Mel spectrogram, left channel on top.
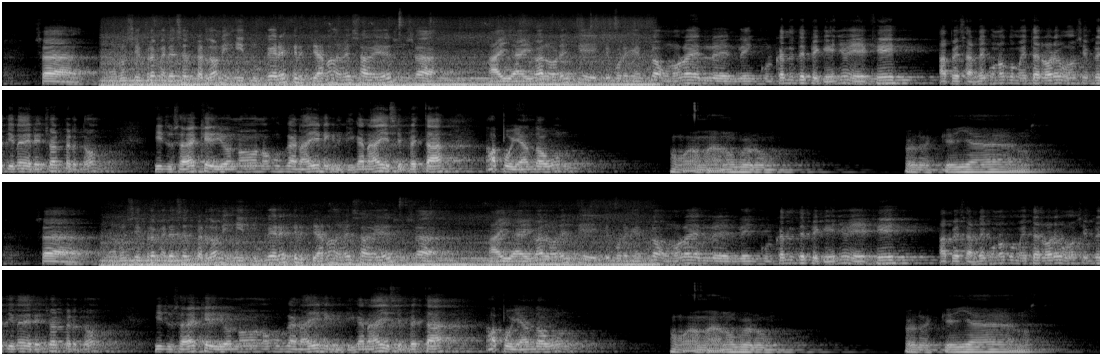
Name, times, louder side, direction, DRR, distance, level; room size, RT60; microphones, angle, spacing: voice 1, 0.4-4.4 4.9-9.0 9.4-12.0 12.5-16.7, left 1 dB, 35° left, 5 dB, 2.2 m, -23 dB
sound 1, 1.0-6.6, left 1 dB, 75° left, 2.1 m, -23 dB
voice 2, 17.7-18.8 20.0-21.3, equal, ahead, 5 dB, 1.2 m, -25 dB
24.0 x 22.5 x 7.6 m, 1.3 s
head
